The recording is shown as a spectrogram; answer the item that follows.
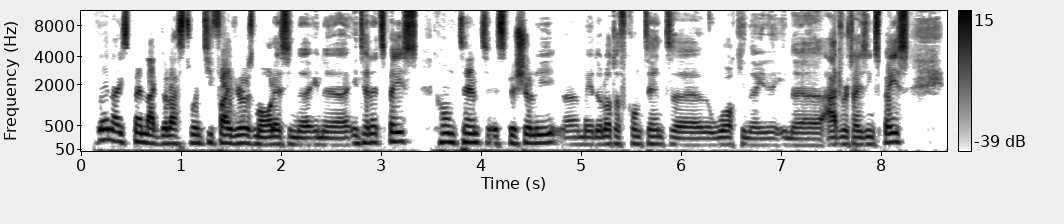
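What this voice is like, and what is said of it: Strong French accent. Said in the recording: “I'm from France, yeah. ... This accent, you cannot miss it.”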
